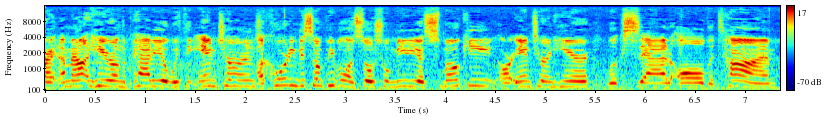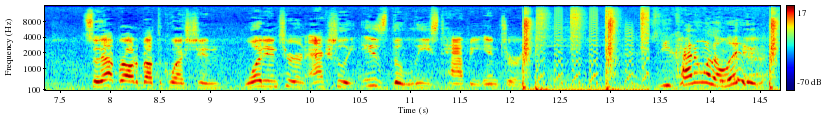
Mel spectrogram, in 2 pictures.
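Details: Adult man speaking outdoors; ordinary speech.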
